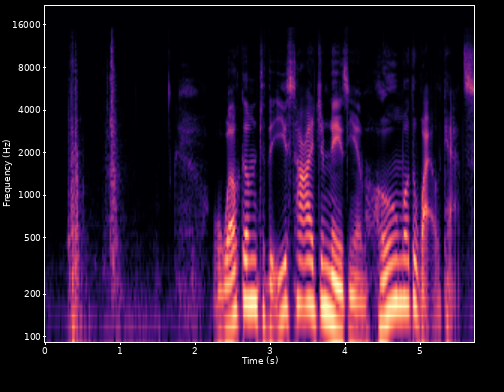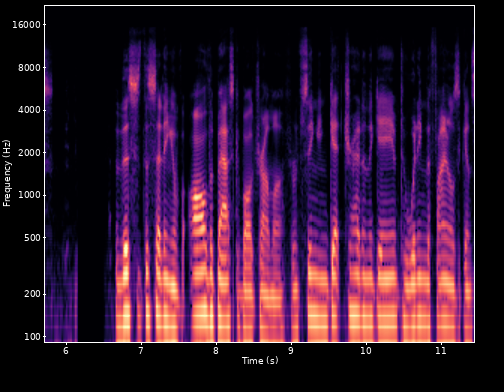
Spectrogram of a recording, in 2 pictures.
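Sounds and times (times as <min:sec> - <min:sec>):
double doors swinging open: 0:00.1 - 0:01.3
speech: 0:02.2 - 0:05.9, 0:06.6 - 0:11.4.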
